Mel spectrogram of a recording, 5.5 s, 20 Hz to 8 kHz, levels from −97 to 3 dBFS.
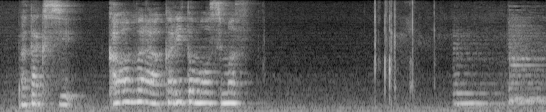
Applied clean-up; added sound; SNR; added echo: none; Packing tape, duct tape / Tearing; 19 dB; reverberation time 0.4 s.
